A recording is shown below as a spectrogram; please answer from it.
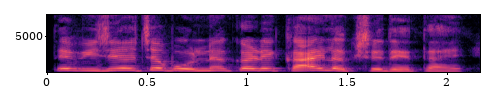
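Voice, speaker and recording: A woman reading the lines of a gentle young wife from a TV serial, pleading and trying to calm someone down. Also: on the high side, fast talker, natural voice. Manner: pleading, soothing.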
